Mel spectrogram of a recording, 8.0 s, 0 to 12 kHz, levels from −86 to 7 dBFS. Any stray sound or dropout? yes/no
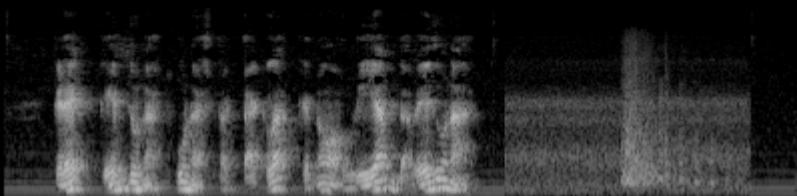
yes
